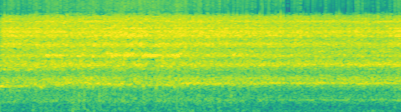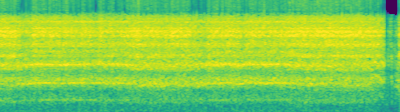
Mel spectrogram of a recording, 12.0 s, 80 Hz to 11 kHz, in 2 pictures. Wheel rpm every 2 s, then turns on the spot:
200, 220, 230, 230, 220, 200.
none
